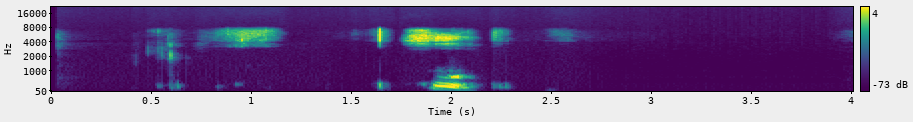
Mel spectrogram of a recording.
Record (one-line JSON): {"exhalation_length": "4.0 s", "exhalation_amplitude": 5874, "exhalation_signal_mean_std_ratio": 0.2, "survey_phase": "beta (2021-08-13 to 2022-03-07)", "age": "45-64", "gender": "Male", "wearing_mask": "No", "symptom_none": true, "smoker_status": "Never smoked", "respiratory_condition_asthma": false, "respiratory_condition_other": false, "recruitment_source": "REACT", "submission_delay": "1 day", "covid_test_result": "Negative", "covid_test_method": "RT-qPCR", "influenza_a_test_result": "Negative", "influenza_b_test_result": "Negative"}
